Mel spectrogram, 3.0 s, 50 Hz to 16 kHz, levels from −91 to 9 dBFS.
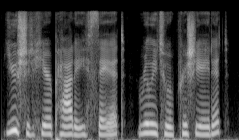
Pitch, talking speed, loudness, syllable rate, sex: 215 Hz, 200 wpm, -16 LUFS, 5.6 syllables/s, female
